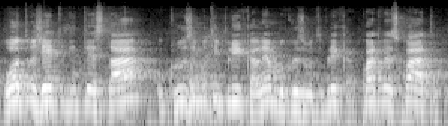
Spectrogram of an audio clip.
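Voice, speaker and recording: A man's voice: sits high, quick pace, fairly bright tone, a little hiss or hum. A Brazilian man teaching math to a class, playful and chatty, asking students questions as he works problems. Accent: Brazilian Portuguese. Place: school classroom. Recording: echoey classroom.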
